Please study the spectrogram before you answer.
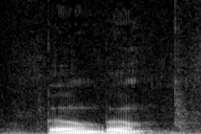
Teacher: Three straight stressed syllables.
